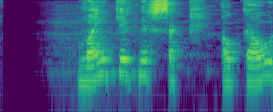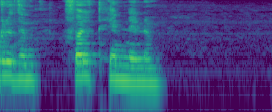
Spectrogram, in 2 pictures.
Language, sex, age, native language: Icelandic, female, 40-49, Icelandic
